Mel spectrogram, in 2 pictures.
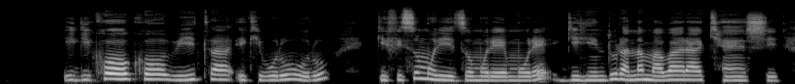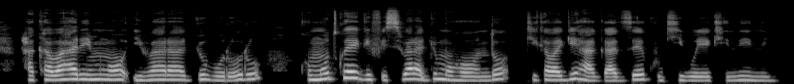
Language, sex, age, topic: Rundi, female, 18-24, agriculture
